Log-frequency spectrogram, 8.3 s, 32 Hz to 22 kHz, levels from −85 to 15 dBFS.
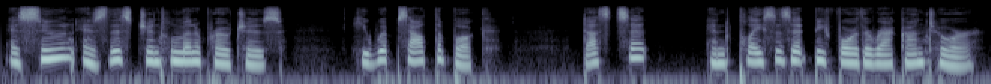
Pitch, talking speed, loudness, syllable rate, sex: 185 Hz, 140 wpm, -21 LUFS, 4.3 syllables/s, female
